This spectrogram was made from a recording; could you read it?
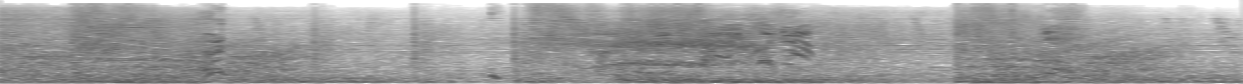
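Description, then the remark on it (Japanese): A barrage of crunchy video game punch impacts and whooshes from a special attack called "Motor Special Punch", loud and dense, layered with chaotic effects and bursts that swell and break over several seconds, with a brief voice mixed in. “モータースペシャルパンチ。”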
